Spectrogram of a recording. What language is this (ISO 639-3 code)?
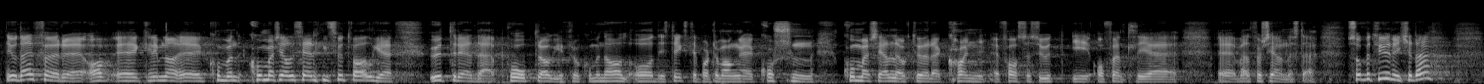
nor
